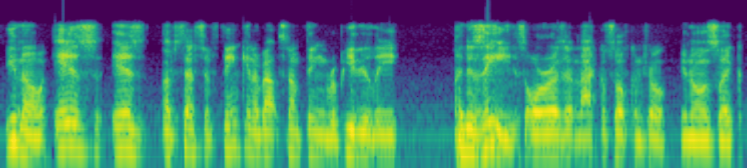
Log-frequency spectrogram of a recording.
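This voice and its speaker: Heard on a dry recording with the highs cut off, a man in his forties with a mid-range voice talks at normal speed. He's an easygoing interview guest whose casual conversation rambles with lots of restarts, repetitions, and frequent use of bro and dude.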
